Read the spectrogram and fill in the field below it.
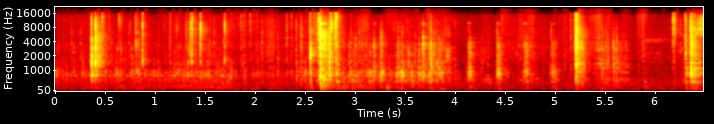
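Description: A die cutting machine feeds cutouts through with irregular clicks and clacks, some louder taps standing out over a steady low mechanical hum, close and fairly loud.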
